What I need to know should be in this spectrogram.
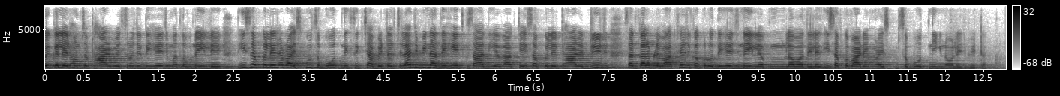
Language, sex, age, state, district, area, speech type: Maithili, female, 18-30, Bihar, Madhubani, rural, spontaneous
